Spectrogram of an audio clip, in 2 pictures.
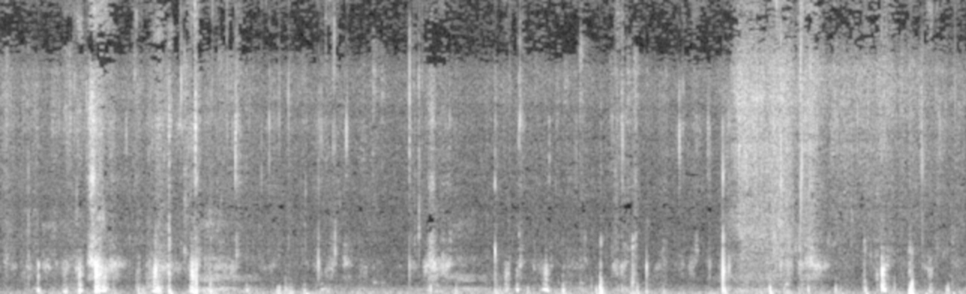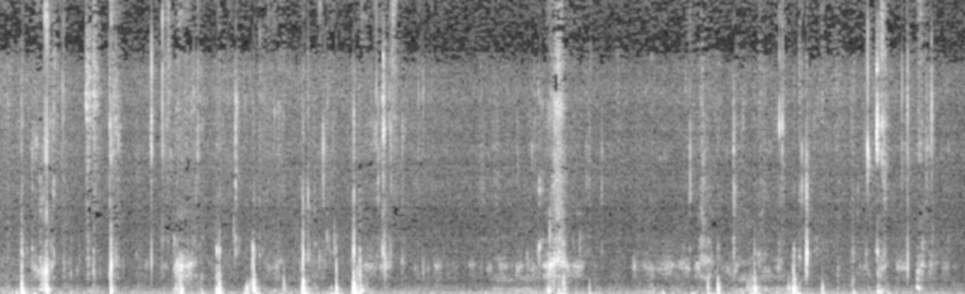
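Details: Mikki, a Shih Tzu puppy, gnaws on a no-hide bully stick indoors: dense, irregular wet crunches and clicky bites come in quick clusters throughout, with soft low thumps between them.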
